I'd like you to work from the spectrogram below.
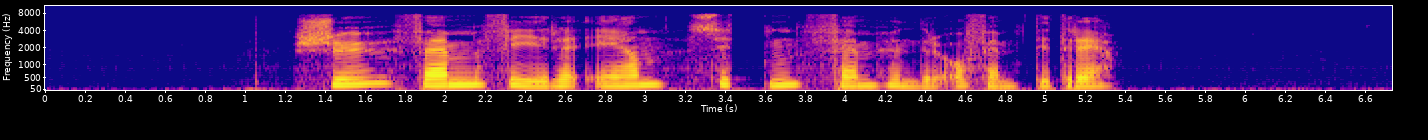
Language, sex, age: Norwegian, female, 31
